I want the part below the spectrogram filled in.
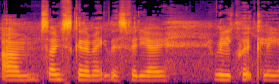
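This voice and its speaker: The speech moves at a fairly quick pace in a monotone, flat intonation. The sound is dry with no echo, with light background noise. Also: woman. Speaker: plus size fashion blogger. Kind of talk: casual vlog talk to phone camera. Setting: outdoors. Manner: hesitant, tongue-tied. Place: street. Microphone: phone near.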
